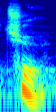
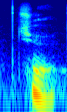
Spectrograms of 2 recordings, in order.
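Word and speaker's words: ཆོས: The Tibetan translators decided to translate this as chu. Written C-H-O-S, so the S is silent, chu.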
